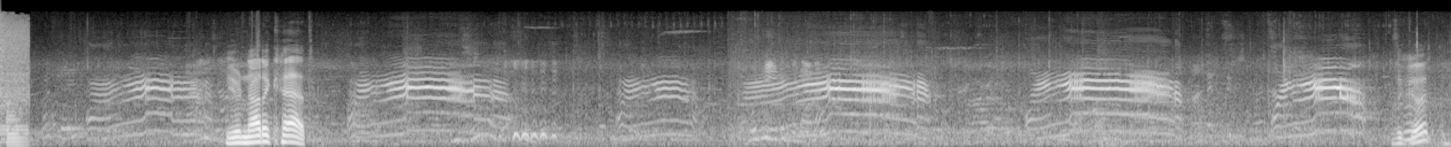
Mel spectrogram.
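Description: A seagull calls loudly, in repeated cries.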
